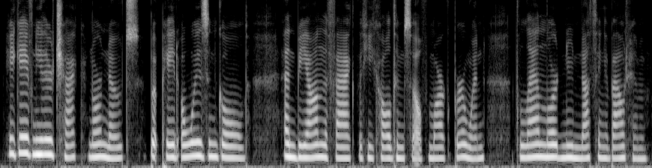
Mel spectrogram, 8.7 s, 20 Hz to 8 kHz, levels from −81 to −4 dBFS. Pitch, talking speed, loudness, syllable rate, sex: 215 Hz, 185 wpm, -16 LUFS, 4.9 syllables/s, female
